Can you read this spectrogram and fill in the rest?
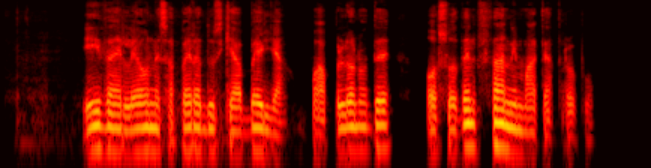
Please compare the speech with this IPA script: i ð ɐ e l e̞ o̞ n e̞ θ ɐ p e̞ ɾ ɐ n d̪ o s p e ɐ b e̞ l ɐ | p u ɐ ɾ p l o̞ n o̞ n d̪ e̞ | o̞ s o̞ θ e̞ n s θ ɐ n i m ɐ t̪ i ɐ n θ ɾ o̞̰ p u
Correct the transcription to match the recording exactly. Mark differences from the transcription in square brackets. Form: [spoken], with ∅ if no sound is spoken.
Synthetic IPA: i ð ɐ e l e̞ o̞ n e̞ [s] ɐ p e̞ ɾ ɐ n d̪ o s [c] e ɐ b e̞ [ʎ] ɐ | p u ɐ [∅] p l o̞ n o̞ n d̪ e̞ | o̞ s o̞ [ð] e̞ n [f] θ ɐ n i m ɐ t̪ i ɐ n θ ɾ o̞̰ p u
